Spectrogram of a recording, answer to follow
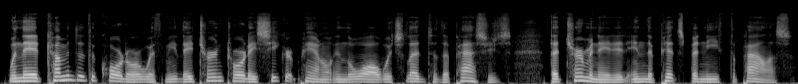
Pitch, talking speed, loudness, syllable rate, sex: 130 Hz, 235 wpm, -22 LUFS, 6.2 syllables/s, male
